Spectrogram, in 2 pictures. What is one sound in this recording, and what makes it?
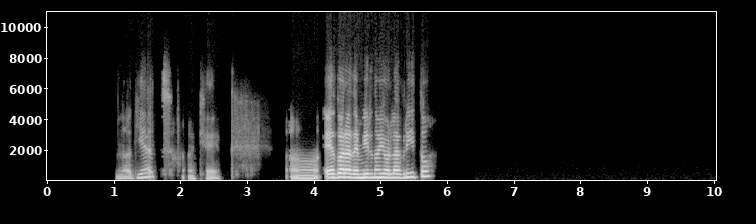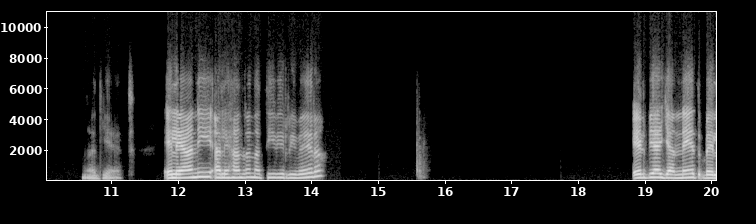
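A woman speaks calmly over an online call, in bursts with pauses.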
